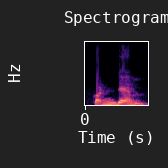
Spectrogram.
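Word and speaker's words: condemn: কন্ডেম, এনের উচ্চারণ হবে না।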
